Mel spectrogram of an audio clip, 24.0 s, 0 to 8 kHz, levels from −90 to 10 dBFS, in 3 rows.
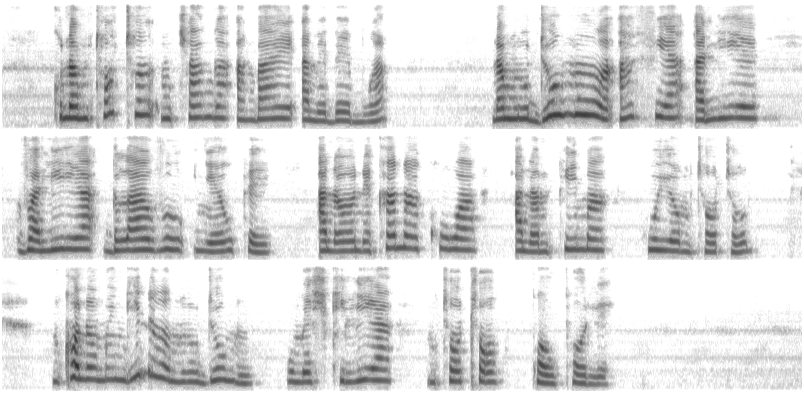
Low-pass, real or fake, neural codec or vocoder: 7.2 kHz; fake; vocoder, 22.05 kHz, 80 mel bands, HiFi-GAN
